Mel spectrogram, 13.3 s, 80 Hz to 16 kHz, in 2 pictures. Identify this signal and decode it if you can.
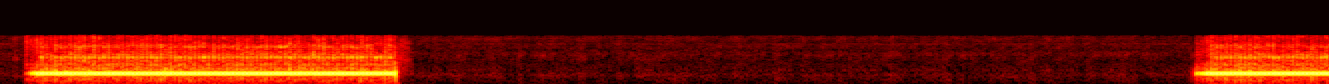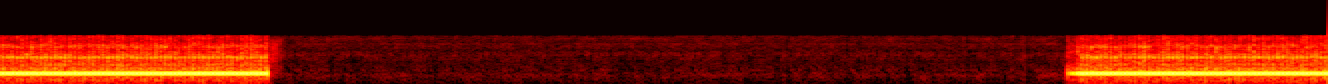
Ringback tone (North America), 440 + 480 Hz.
